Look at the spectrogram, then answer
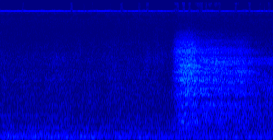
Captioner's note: sighs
